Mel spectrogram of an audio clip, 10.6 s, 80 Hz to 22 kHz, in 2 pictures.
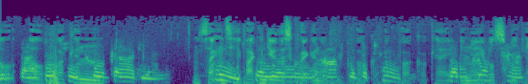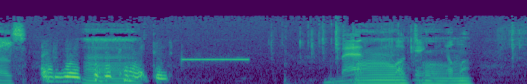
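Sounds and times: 
speech: 0:00.2 - 0:07.0, 0:08.5 - 0:10.1
steady electronic telephone tone from an online dial tone generator: 0:06.2 - 0:07.8.

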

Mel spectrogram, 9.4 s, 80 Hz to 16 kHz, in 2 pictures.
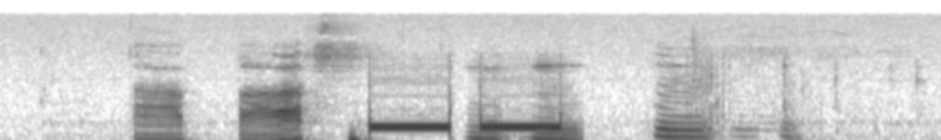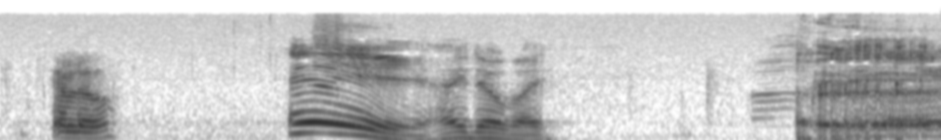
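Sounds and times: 
speech: 0:00.7 - 0:04.1, 0:05.0 - 0:05.3, 0:06.9 - 0:07.6
loud rumbling throaty burp: 0:08.6 - 0:09.3.

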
